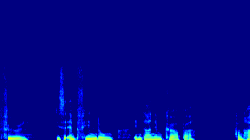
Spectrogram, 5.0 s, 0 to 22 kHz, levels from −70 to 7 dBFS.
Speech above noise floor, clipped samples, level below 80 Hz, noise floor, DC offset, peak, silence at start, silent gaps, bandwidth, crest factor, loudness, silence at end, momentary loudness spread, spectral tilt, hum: 48 dB; under 0.1%; -74 dBFS; -78 dBFS; under 0.1%; -16 dBFS; 0.05 s; none; 11.5 kHz; 16 dB; -32 LUFS; 0 s; 11 LU; -8 dB/octave; none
